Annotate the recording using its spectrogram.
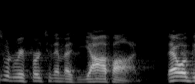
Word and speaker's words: Yavan: Javan. And by the way, how would you say that if you were a Jewish person? Yavan. That's right. You say Yavan.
